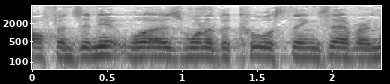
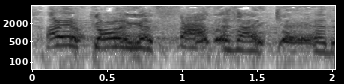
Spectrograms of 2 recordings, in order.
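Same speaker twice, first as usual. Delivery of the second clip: loud, high, exasperated yell; frantic shout; 9 semitones higher, 11 dB louder than usual. Retold or imitated. Paddler answering a honking ship, frantic high shout. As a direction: holler back at the honking, desperately.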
